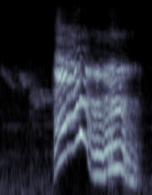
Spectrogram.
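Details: Puppy barking in full aggression, a single loud harmonic bark-yelp rising then falling over about one second, indoors, with a man's voice repeating wow wow just before and after.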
